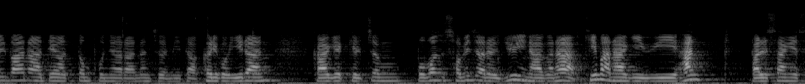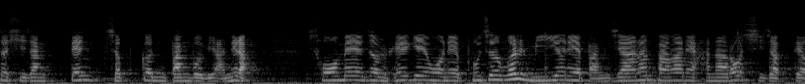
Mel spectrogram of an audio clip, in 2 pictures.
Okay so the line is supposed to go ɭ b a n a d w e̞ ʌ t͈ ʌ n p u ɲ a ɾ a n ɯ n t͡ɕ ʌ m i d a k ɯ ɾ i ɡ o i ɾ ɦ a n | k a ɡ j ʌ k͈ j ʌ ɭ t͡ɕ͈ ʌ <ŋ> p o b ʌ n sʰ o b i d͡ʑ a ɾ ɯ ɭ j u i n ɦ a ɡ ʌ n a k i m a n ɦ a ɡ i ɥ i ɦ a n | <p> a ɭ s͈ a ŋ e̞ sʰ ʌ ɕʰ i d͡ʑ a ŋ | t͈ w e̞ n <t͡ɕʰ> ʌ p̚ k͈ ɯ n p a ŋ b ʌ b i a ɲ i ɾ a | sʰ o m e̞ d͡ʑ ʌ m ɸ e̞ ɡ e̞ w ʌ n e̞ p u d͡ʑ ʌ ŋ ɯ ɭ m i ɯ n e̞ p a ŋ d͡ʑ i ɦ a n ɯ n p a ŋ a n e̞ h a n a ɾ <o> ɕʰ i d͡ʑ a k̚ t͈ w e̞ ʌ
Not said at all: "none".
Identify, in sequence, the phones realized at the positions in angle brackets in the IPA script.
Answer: ŋ, p, t͡ɕ, o

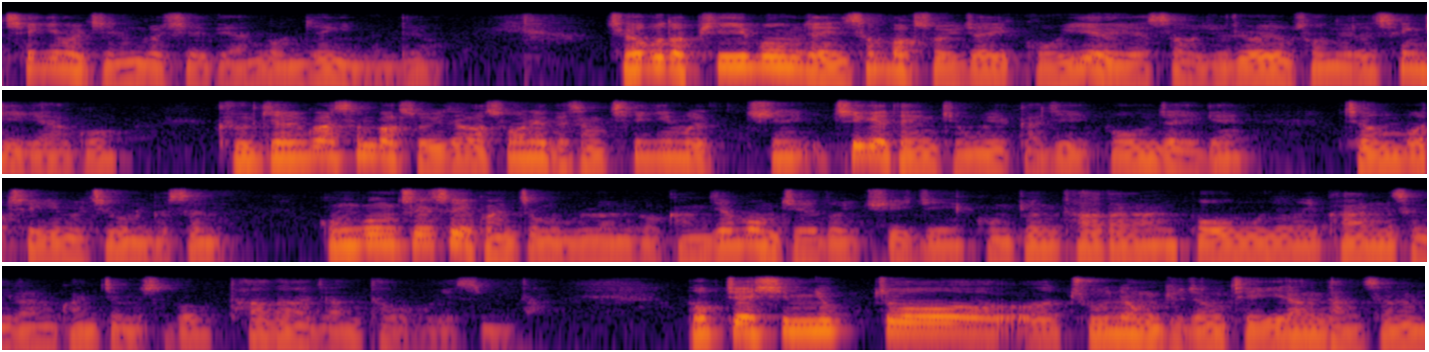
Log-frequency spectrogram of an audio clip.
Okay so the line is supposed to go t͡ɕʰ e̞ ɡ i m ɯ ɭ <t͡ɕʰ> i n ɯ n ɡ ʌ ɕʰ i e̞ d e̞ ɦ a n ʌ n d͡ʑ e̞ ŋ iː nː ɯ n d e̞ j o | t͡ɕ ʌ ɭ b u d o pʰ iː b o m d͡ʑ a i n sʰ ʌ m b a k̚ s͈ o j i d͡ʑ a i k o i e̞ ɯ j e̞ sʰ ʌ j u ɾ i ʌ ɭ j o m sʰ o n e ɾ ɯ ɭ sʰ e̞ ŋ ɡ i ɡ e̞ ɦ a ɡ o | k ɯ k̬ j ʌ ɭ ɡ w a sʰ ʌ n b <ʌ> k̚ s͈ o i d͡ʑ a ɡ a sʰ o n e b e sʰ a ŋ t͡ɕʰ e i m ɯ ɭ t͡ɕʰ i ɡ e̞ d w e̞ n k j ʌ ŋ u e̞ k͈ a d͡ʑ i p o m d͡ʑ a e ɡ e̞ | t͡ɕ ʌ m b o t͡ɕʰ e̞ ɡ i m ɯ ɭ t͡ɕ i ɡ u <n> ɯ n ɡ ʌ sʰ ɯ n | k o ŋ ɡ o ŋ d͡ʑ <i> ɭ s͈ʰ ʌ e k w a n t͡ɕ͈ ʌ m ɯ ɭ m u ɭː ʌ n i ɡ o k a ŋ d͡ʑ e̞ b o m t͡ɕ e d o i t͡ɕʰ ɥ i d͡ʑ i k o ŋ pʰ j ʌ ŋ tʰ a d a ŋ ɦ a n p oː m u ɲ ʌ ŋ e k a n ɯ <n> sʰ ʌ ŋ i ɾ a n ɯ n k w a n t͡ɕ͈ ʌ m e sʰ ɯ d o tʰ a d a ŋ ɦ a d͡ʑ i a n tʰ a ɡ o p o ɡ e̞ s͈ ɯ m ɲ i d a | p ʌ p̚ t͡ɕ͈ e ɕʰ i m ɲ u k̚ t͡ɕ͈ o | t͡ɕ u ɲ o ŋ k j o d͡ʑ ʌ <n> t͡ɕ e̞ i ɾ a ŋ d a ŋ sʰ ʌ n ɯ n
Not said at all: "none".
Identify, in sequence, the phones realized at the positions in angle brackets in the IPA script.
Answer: t͡ɕ, a, n, i, ŋ, ŋ

